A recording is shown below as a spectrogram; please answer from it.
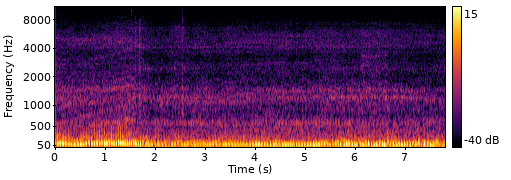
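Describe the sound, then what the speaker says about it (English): A Honda Africa Twin motorcycle engine runs steadily at close range, a loud continuous low rumble that lifts briefly near the start, with a few light clatters over it and no talk. "It does sound good, this bike."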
